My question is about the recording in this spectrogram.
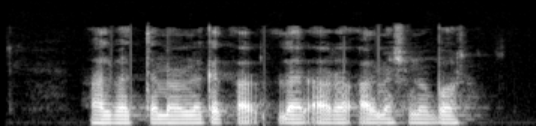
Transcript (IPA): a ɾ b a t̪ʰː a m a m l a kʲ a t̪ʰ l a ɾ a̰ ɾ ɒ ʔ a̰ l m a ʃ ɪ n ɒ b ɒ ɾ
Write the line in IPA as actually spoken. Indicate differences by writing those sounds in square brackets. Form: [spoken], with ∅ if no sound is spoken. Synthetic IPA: a [l] b a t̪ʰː a m a m l a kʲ a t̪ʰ l a ɾ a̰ ɾ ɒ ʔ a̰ l m a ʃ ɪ n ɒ b ɒ ɾ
